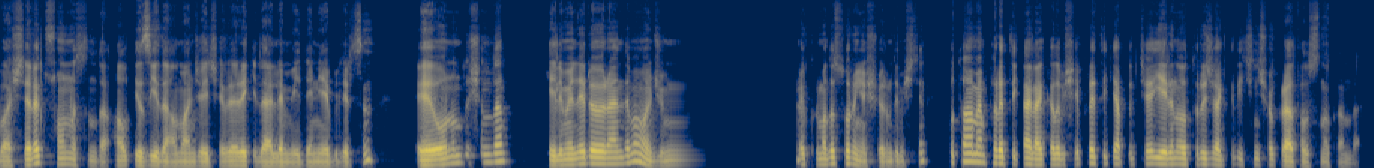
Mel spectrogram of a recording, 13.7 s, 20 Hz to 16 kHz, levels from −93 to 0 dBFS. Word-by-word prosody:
başlayarak 100 +11 +2
sonrasında 115 -9 -7
alt 95 +1 -5
yazıyı 95 0 0
da 90 - 0
Almanca'ya 90 +1 -2
çevirerek 95 +2 0
ilerlemeyi 85 -2 -1
deneyebilirsin. 90 - -4 0.4
Eee, 105 +1 +8
onun 140 +8 +4
dışında 165 +4 -3 0.4
kelimeleri 115 +6 +3
öğrendim 130 +3 +4
ama 165 - +2
cüm 105 +2 -10 1.0
le 115 - -2
kurmada 115 +4 -2
sorun 135 -3 -1
yaşıyorum 90 -1 -5
demiştin. 140 - -10 0.2
Bu - - -6
tamamen 175 -2 +3
pratikle 140 -3 +2
alakalı 115 0 +3
bir 115 - -10
şey. 125 - -8
Pratik 140 0 -2
yaptıkça 130 0 -3
yerine 125 -2 +3
oturacaktır. 120 -1 -2
İçin 120 0 -12
çok 115 0 -9
rahat 95 -1 +3
olsun 85 +1 -9
o 85 - -10
konuda. 80 -2 -19
115 Hz, 160 wpm, -24 LUFS, 95-130 Hz, 1.0 s, Eee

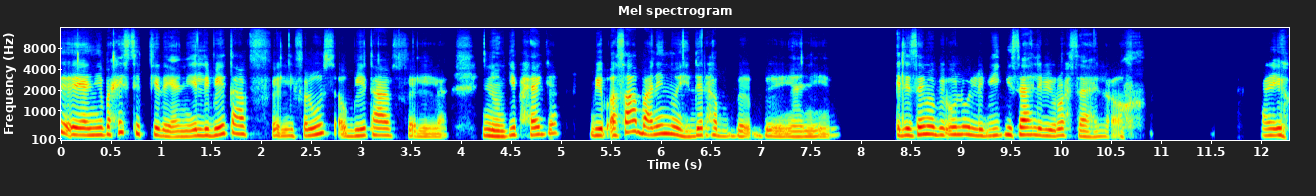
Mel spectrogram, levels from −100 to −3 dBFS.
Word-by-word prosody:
آآ، 315 - +2 0.2
يعني 225 +1 +3
باحس 290 +4 -1
بكده، 235 -6 0
يعني 175 +2 -1
اللي 210 +1 +2
بيتعب 255 +3 +2
في 200 - -9
الفلوس 215 +8 -1
أو - - -3
بيتعب 215 +2 +1
في 205 - -11
ال 90 -1 -6 0.4
إنه 190 -3 +4
يجيب 230 +5 -1
حاجة، 245 +6 0 0.3
بيبقى 215 0 +3
صعب 320 +4 +3
عليه 250 +1 +3
إنه 265 -3 +4
يهدرها، 220 +5 0
ب 190 -2 -8 0.2
ب 210 -5 -13
يعني 90 - -5 0.6
اللي 215 +1 +3
زي 245 +4 +5
ما 255 0 +5
بيقولوا، 240 +2 +2
اللي 205 -2 +1
بييجي 220 +4 -1
سهل 235 -1 +4
بيروح 210 +2 -1
سهل، 175 -1 -5
آه. - - -10 1.4
أيوه 215 -2 +2
220 Hz, 170 wpm, -23 LUFS, 195-240 Hz, 1.4 s, زي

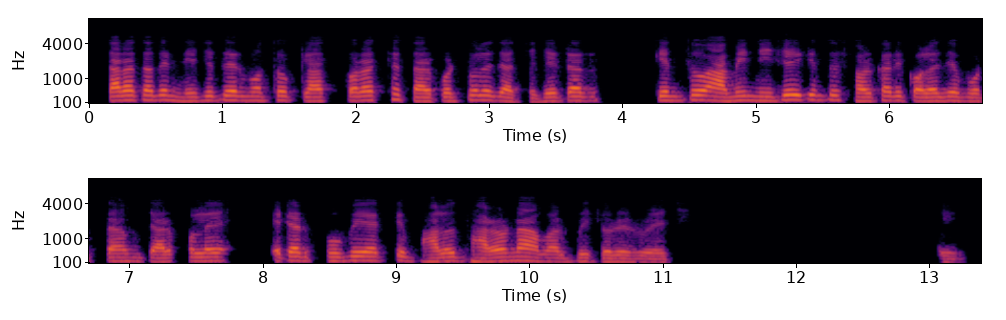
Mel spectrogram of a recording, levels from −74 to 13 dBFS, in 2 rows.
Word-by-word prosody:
তারা 170 +2 +6
তাদের 185 0 +2
নিজেদের 170 +3 +1
মত 160 -1 -3 0.2
ক্লাস 150 -1 +1
করাচ্ছে 175 +5 +1
তারপর 145 +1 +2
চলে 185 -1 +2
যাচ্ছে। 135 -3 0
যেটার 155 +2 +2 0.5
কিন্তু 170 +1 0 0.2
আমি 155 +3 0 0.2
নিজেই 185 +5 +3
কিন্তু 185 -1 -1
সরকারি 155 +3 +1
কলেজে 150 +2 +3
পড়তাম। 145 0 -2 0.2
যার 130 0 +2
ফলে 150 0 +1 0.5
এটার 160 -1 +2
খুবই 150 +2 0
একটি 155 +1 -6 0.2
ভালো 135 +3 +1 0.2
ধারণা 150 +4 +2
আমার 135 -1 -2
ভিতরে 130 -2 -2
রয়েছে। 115 -1 -6 1.9
জি। 115 0 -9
150 Hz, 125 wpm, -23 LUFS, 145-165 Hz, 1.9 s, তারা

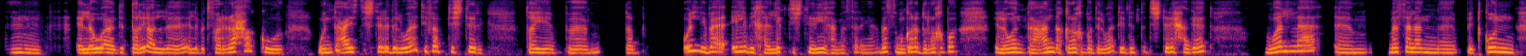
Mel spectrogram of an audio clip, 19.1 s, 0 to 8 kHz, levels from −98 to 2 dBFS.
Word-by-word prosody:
إمم، 195 -4 -1 0.4
اللي 190 +1 +4
هو 205 -1 +5
دي 200 +3 -3
الطريقة 220 +3 +2
ال 195 -2 +1
اللي 195 +2 -1
بتفرحك، 195 -3 0
و 185 -2 +2 0.4
وأنت 200 +1 +1
عايز 220 +2 +4
تشتري 235 -1 0
دلوقتي 235 +7 +1
فبتشتري. 235 -6 0 0.5
طيب 195 -2 +1
آمم، 185 +3 -3 0.3
طب 185 -1 -5 0.5
قُل 290 0 +4
لي 235 - +3
بقى 225 -2 0
إيه 235 - +3
اللي 255 +1 +2
بيخليك 215 +1 0
تشتريها 200 -3 0
مثلًا 180 +4 -6
يعني 190 +3 -9
بس 230 -1 +1
مجرد 210 +2 +1
الرغبة؟ 210 +6 -2 0.5
اللي 195 -1 +3
هو 210 - +4
أنت 210 -2 -1
عندك 205 +4 +2
رغبة 205 -1 0
دلوقتي 200 +5 -3
إن - - -8
أنت 210 - -5
تشتري 230 0 0
حاجات؟ 225 +6 0 0.7
والّا 210 - +2 0.2
آمم 195 -1 -2 0.3
مثلًا 210 -4 +2
بتكون 220 +2 +2
205 Hz, 135 wpm, -24 LUFS, 195-225 Hz, 0.7 s, هو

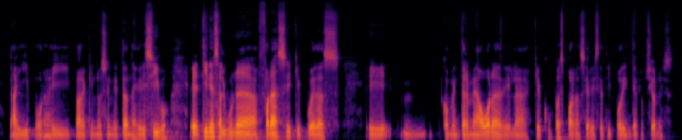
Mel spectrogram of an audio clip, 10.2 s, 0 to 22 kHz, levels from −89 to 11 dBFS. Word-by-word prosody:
ahí 90 +2 -1
por 90 +3 -6
ahí, 85 - -4
para 85 0 -2
que - - -8
no 90 0 -6
suene 90 -1 -6
tan 95 -1 +2
agresivo, 100 +4 0 0.3
eh, 105 - +6
¿tienes 120 +3 +4
alguna 110 -3 +5
frase 105 +4 +5
que - - -5
puedas, 100 -1 0 0.4
eh, 85 -2 -2 0.2
mm, 85 -2 -12 0.3
comentarme 90 +2 -1
ahora 100 +2 +4
de 85 -1 -5
la 85 0 -6
que - - -3
ocupas 100 0 -7
para 90 -4 -2
hacer - - -5
este - - -8
tipo 95 - -5
de 85 - -1
interrupciones? 115 +8 -7
95 Hz, 170 wpm, -25 LUFS, 85-105 Hz, 0.4 s, eh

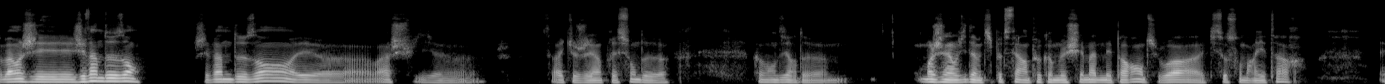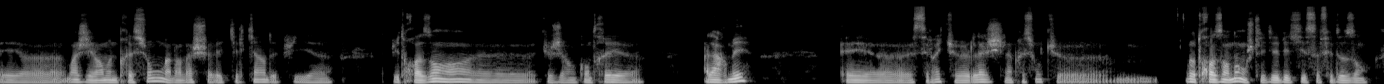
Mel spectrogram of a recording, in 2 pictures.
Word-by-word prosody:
bah, 120 +1 +6
moi 135 - +7
j'ai 115 -1 +4
j'ai 125 +3 +4
22 150 -1 +7
ans. 135 -7 +5 0.5
J'ai 105 - -8
22 115 +1 +2
ans 145 -4 +3
et - - -1
heu, 100 -2 -2 0.3
voilà 110 - -3
je - - -4
suis 105 -6 -11
heu, 90 -2 -7 1.0
c'est - - -12
vrai 100 - -1
que 100 0 -5
j'ai 95 0 -2
l'impression 95 +4 -2
de, 95 -3 -2 0.9
comment 105 0 -4
dire? 105 -1 -1
De, - - -4 0.2
mmh 95 +1 -10 0.7
moi 120 0 +3
j'ai 115 -1 +5
envie 105 +1 +4
d'un 105 -3 +5
petit 100 +2 -4
peu - - -3
de - - -4
faire 115 -4 +1
un 100 - +2
peu 110 - -3
comme 105 -2 0
le 100 - +2
schéma 110 0 +1
de 105 - 0
mes 100 -1 +1
parents, 115 +3 +2
tu 105 - -7
vois? 105 -1 +2
Qui - - -12
se 105 - -3
sont 100 - -6
mariés 90 0 -2
tard - - -5 0.7
et 105 -2 -4
heu, 95 -1 -5
moi 110 -1 0
j'ai 105 -2 -1
vraiment 95 +2 +2
une 95 - +1
pression. 140 +8 -1
Alors 95 -1 -2
là, 105 - -2
je - - 0
suis - - -5
avec 100 0 -4
quelqu'un 110 0 -4
depuis, 105 -2 -7
heu, 95 -1 -7 0.6
depuis - - -7
3 100 +3 +2
ans 120 -3 +4
hein, - - -4
heu, 95 0 -6
que 100 - -5
j'ai 100 0 -4
rencontré, 100 +2 -2
heu, 100 -1 -1 0.7
à - - -2
l'armée 115 +10 +5 1.0
et 100 -1 +1
heu, 95 0 -2
c'est 95 - -3
vrai 115 +5 -2
que 100 -5 -5
là, 105 +4 +2
j'ai 110 - 0
l'impression 105 +3 -5
que, - - -8
mmh, - - -8 0.4
heu, - - +7
3 115 0 +5
ans, 110 - +7
non, 130 -2 +5
je - - -3
te 100 - -3
dis 105 - -5
des 100 - +5
bêtises, 100 -1 -1
ça - - -4
fait - - -5
2 95 -1 0
ans. 95 +2 -4
105 Hz, 210 wpm, -23 LUFS, 100-115 Hz, 1.0 s, moi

